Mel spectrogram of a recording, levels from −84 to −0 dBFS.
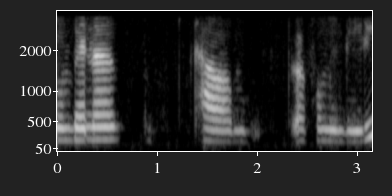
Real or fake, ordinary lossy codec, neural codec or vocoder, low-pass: fake; none; vocoder, 22.05 kHz, 80 mel bands, Vocos; 3.6 kHz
